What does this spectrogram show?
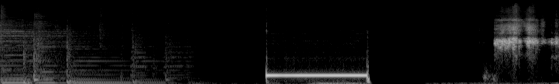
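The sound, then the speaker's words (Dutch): A fading bit of music gives way to silence, then a single loud, steady telephone ringing tone lasts about a second, followed by crackly line noise as the call picks up. “Blijf dan nog even luisteren, want we belden een tijdje later op om te vragen hoe het nu gaat. En dat telefoongesprek ga je nu horen.”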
